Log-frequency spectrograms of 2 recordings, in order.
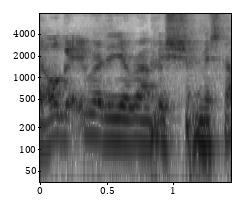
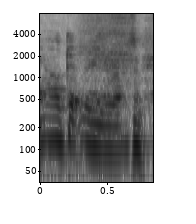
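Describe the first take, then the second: First: Overdone tradesman voice. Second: Corrected tradesman voice. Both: Retold or imitated. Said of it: "Oh, no, they don't talk like that".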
